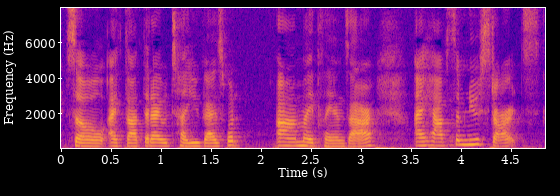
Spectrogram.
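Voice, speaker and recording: With a medium-pitched, somewhat bright voice and a moderate pace, a Boston-accented woman rambles through casual chat on her stitching vlog. She fills her talk with ums and frequently starts over.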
